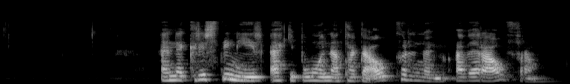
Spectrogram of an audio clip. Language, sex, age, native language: Icelandic, female, 40-49, Icelandic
